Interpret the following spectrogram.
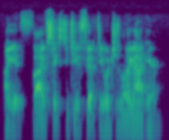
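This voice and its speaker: A man's voice: rumbling low, steady tone, racing, husky. A man teaching a math lesson over a screencast, talking through each calculation step by step and often checking in with "right?".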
